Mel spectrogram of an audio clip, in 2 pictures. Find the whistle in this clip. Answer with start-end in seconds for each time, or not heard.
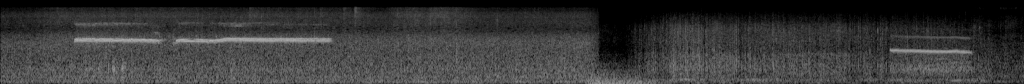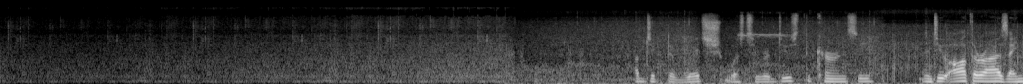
0.7-3.4, 8.9-9.8, 17.7-18.2.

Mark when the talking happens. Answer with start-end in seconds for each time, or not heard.
16.6-20.4.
